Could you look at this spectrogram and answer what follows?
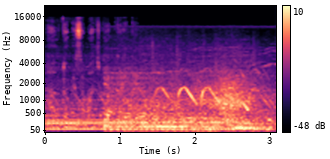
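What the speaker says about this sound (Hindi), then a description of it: "पुलिस की गाड़ी आ रही है, नीचे छुप जाओ" A police car siren wails at a moderate distance, its rising and falling tone sweeping in repeated cycles over low engine and road rumble, growing more prominent as it approaches.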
